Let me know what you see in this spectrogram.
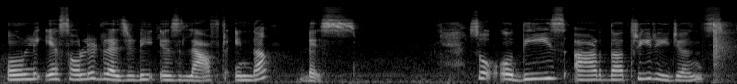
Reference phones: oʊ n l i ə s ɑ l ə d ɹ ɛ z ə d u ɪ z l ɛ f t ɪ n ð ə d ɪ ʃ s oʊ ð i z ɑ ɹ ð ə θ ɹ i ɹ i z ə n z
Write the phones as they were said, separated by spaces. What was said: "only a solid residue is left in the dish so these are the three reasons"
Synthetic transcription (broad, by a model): oʊ n l i ə s ɑ l ə d ɹ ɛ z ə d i ɪ z l ɛ f t ɪ n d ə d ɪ s s oʊ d i z ɑ ɹ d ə t ɹ i ɹ i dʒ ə n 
